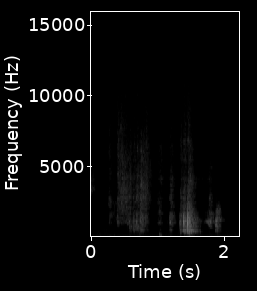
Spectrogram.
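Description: Near silence: room tone with a few faint, short, soft noises.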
